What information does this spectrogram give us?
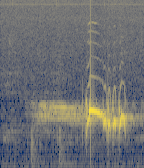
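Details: Single phrase of a local zebra dove's loud lure song, ngayer kerot nutut style, used to excite other doves to sing: a soft, level whistle rises into a louder, clicking, bubbling coo.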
